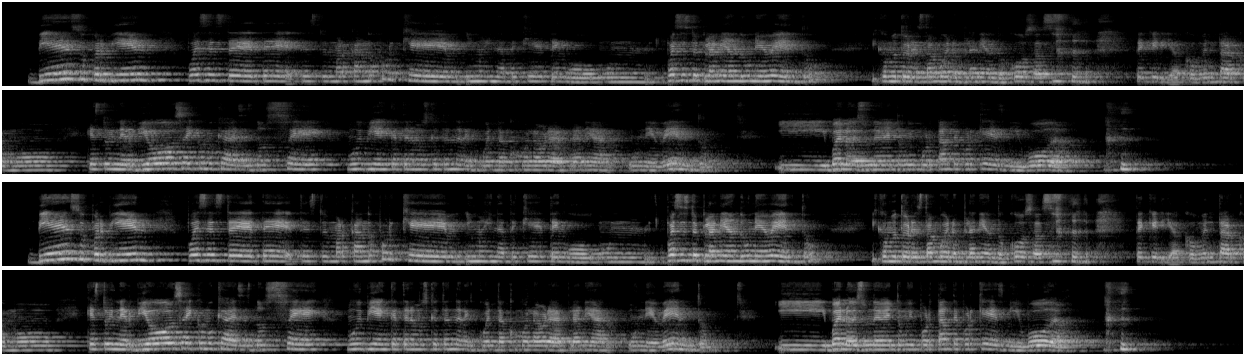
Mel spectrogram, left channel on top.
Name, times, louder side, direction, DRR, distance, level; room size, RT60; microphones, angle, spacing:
voice 1, 0.3-13.0 13.3-19.9 20.1-23.2 23.4-23.7, right 3 dB, 35° right, 5 dB, 0.6 m, -26 dB
8.7 x 4.1 x 3.7 m, 1.4 s
head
